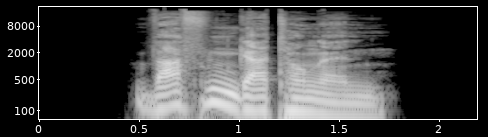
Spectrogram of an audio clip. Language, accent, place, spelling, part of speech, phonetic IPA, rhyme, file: German, Germany, Berlin, Waffengattungen, noun, [ˈvafn̩ˌɡatʊŋən], -afn̩ɡatʊŋən, De-Waffengattungen.ogg
- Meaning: plural of Waffengattung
